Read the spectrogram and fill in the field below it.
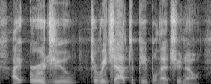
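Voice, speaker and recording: A man speaks very fast with a New York accent. His pitch sits in the medium range. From New York, Westchester County. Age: 60s. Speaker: state senator. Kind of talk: public talk.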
